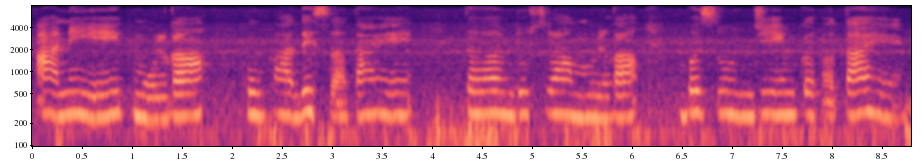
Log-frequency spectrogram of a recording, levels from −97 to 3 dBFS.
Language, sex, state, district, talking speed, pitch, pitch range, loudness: Marathi, female, Maharashtra, Gondia, 90 wpm, 260 Hz, 245-270 Hz, -18 LUFS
